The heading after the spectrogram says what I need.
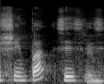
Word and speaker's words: Cimpe: C'est la meilleure prononciation, je crois, c'est Chimpe.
